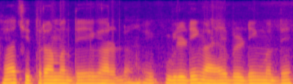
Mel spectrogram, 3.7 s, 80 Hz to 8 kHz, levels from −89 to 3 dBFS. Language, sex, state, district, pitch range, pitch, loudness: Marathi, female, Maharashtra, Gondia, 115-120 Hz, 115 Hz, -15 LUFS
